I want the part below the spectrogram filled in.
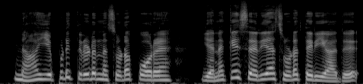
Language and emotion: Tamil, fearful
